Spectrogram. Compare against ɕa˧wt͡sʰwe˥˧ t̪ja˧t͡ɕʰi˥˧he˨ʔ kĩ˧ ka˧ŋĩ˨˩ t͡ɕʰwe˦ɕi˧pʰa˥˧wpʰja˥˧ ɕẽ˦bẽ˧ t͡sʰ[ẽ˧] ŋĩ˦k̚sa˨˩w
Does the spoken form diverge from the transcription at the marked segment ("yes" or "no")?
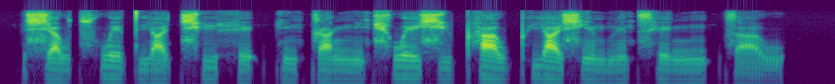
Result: yes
